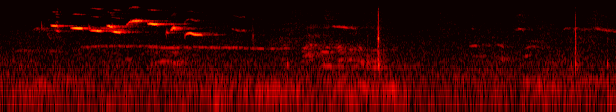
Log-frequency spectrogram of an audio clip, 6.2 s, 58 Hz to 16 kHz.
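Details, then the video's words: A Tickell's blue flycatcher at Nandi Hills, Karnataka, on 4 June, sings a quick, high, sweet phrase of about seven tinkling notes lasting a second and a half, then quiet rustling and a couple of faint clicks. "Singing Tickell's Blue Flycatcher"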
